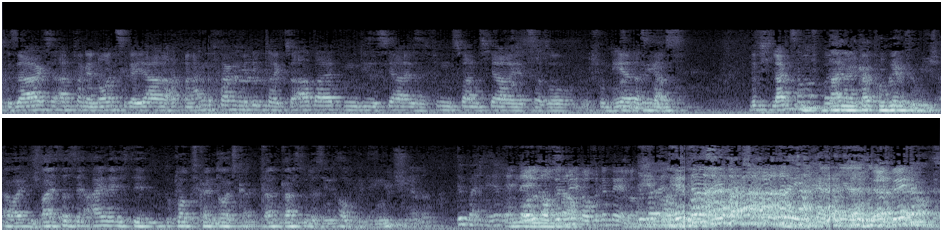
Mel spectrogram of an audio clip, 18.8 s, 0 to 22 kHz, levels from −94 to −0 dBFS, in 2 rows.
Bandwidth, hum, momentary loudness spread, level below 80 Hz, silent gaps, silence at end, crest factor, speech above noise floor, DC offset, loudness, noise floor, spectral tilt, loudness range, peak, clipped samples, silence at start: 8.2 kHz; none; 17 LU; -42 dBFS; none; 0 s; 18 dB; 23 dB; under 0.1%; -18 LUFS; -41 dBFS; -8 dB/octave; 14 LU; 0 dBFS; under 0.1%; 0 s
